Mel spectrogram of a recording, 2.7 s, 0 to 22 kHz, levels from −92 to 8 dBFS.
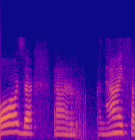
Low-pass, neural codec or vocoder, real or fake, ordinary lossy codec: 7.2 kHz; codec, 16 kHz, 0.5 kbps, X-Codec, HuBERT features, trained on general audio; fake; AAC, 32 kbps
